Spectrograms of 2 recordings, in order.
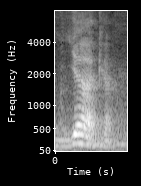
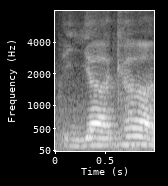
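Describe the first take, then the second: First: The vowel after the k is short. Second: The vowel after the k is long. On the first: The speaker calls it right. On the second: The speaker calls it wrong.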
